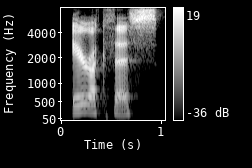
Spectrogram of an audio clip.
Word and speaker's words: Oireachtas: And that dancing competition, for you guys, if you want to look it up, is the U14 2023 Southern Region Oireachtas That's how you say it.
